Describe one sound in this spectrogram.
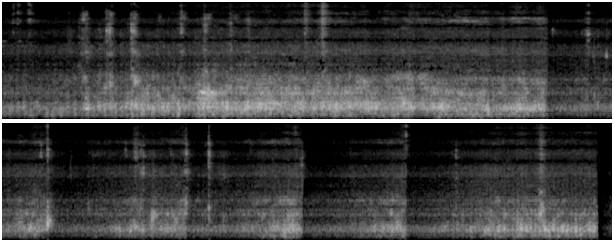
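Food sizzles and bubbles in a hot pan.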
